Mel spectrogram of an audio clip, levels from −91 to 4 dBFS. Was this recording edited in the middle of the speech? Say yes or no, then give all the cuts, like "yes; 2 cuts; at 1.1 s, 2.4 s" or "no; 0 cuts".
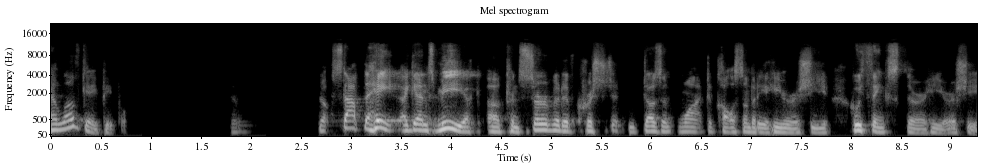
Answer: no; 0 cuts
